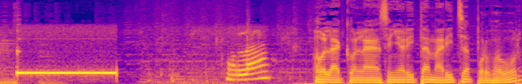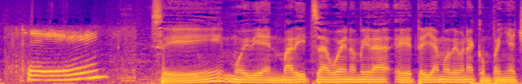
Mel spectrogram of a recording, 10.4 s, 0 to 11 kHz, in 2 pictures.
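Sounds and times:
telephone line tone while a number is dialed: 0.1 - 1.2
speech: 2.3 - 10.4.

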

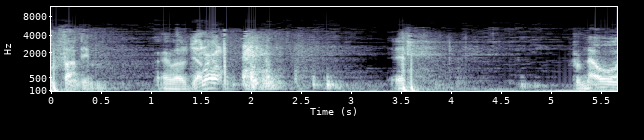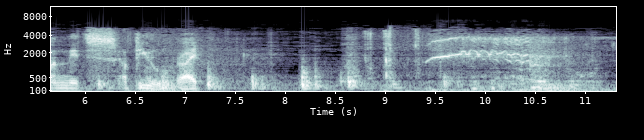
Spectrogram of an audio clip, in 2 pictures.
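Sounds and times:
speech: 0.1 - 2.4, 3.4 - 3.8, 5.2 - 7.4
horse hooves stamping and shuffling: 1.6 - 11.3
impatient horse giving a drawn-out wavering whinny: 9.3 - 11.3.

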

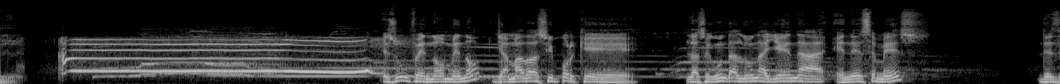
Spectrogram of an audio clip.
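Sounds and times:
coyote howling: 0.6 - 9.6
speech: 3.8 - 9.3, 10.4 - 10.5.

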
